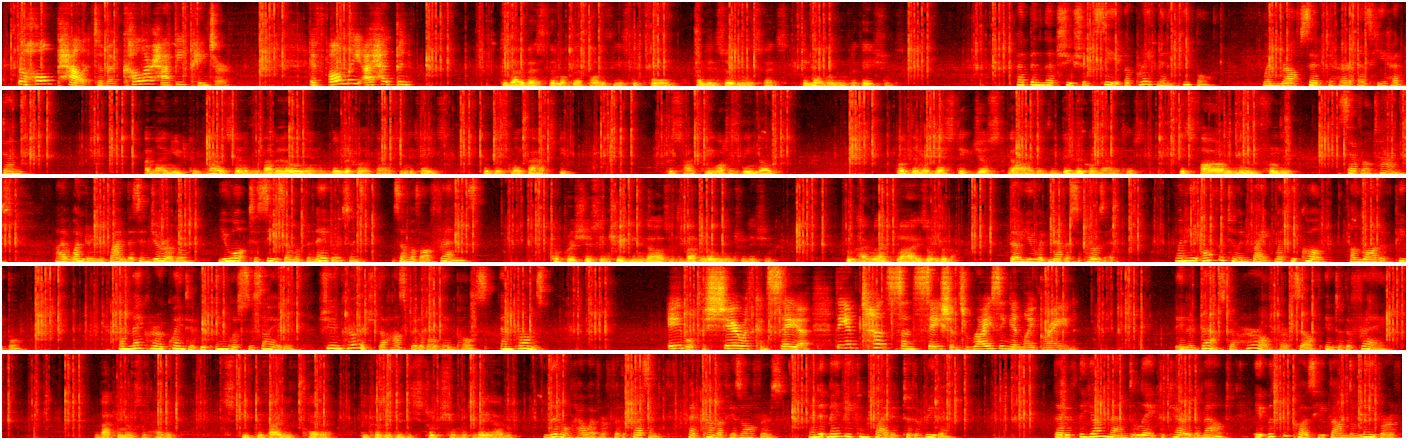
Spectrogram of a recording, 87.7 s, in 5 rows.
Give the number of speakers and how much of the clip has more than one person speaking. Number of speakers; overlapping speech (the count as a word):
three, no overlap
